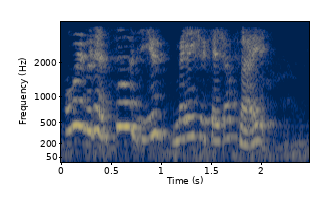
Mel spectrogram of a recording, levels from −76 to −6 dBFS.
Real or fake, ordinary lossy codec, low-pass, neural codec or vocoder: fake; MP3, 32 kbps; 3.6 kHz; codec, 16 kHz, 16 kbps, FreqCodec, smaller model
